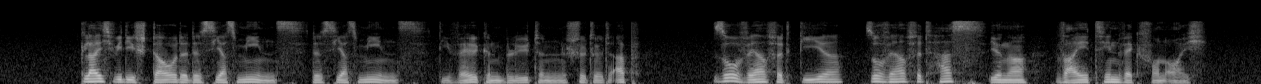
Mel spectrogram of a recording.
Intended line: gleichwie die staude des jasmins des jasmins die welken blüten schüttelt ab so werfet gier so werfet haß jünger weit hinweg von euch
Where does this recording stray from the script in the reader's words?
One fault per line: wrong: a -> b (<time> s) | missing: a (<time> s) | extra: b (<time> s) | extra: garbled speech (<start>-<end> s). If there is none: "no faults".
no faults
